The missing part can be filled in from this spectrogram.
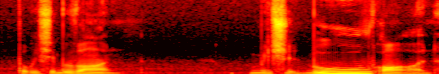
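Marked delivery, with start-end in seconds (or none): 2.5-4.2 very slow, swooping nineties movie-trailer narrator voice. Show host repeats his line to move on in his best movie trailer guy voice. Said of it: "That's like my best movie guy voice".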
